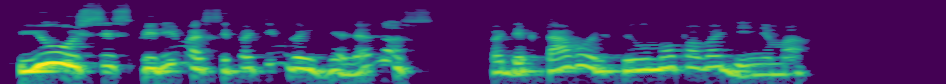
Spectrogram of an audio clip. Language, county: Lithuanian, Utena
